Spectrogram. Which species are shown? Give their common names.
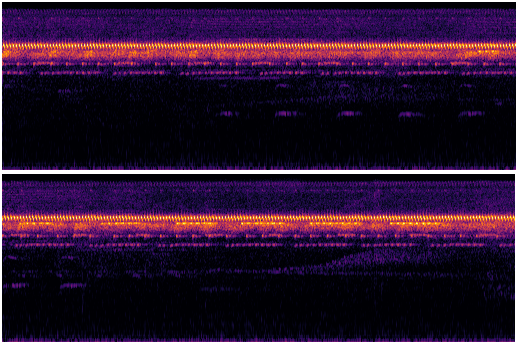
Amazonian Trogon, Black-faced Antthrush, Striped Woodcreeper, Buff-breasted Wren, Goeldi's Antbird, Thrush-like Wren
